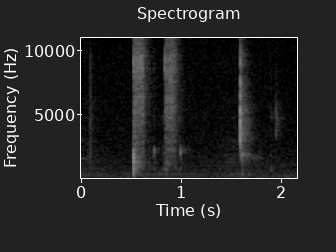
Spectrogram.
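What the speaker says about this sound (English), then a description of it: "So you do just give it a bit of a shake and then a spritz." A makeup setting spray with a fine mister is shaken, then spritzed: a quick rattle followed by short hissing bursts of mist, close and quiet, with a final spray puff near the end.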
